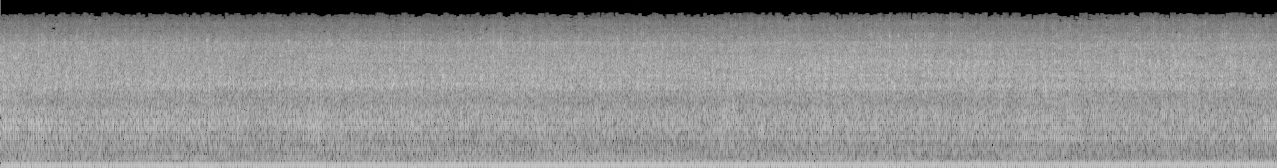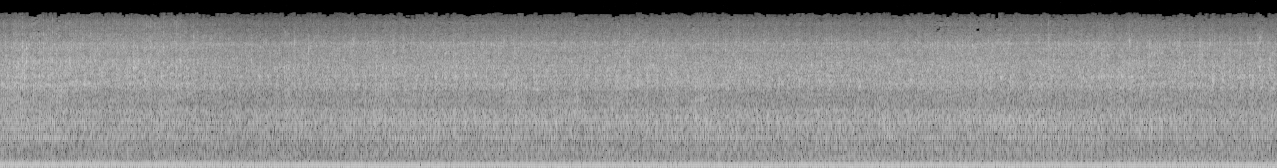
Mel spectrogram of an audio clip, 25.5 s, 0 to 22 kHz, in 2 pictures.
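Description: Light aircraft engine idling at about 1000 RPM before taxi, a steady loud low drone with a slight pitch shift midway, close and continuous, with no talk.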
